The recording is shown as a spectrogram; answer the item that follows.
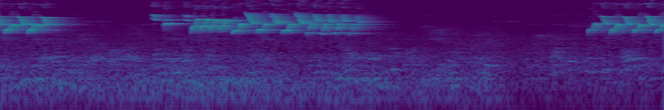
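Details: A European goldfinch sings cante limpio: a short twitter, a pause, then a long cascade of rapid, bright, slightly buzzy notes, a second quiet gap, and a new phrase beginning.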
